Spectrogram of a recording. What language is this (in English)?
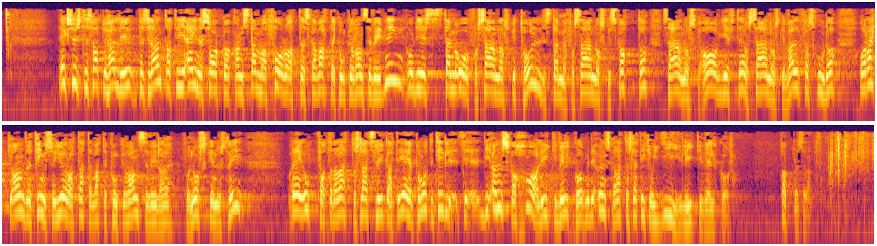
Norwegian Nynorsk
